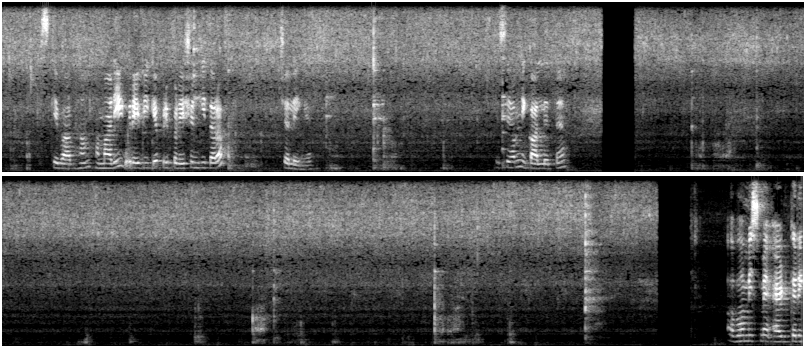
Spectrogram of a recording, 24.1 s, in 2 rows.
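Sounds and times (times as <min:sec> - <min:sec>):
potatoes sizzling in oil: 0:00.0 - 0:21.9
steel spatula scraping a pan: 0:01.8 - 0:04.1, 0:04.8 - 0:08.0, 0:10.3 - 0:11.4, 0:15.8 - 0:20.0.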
